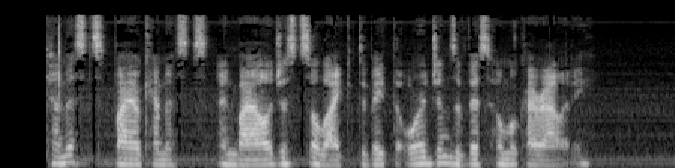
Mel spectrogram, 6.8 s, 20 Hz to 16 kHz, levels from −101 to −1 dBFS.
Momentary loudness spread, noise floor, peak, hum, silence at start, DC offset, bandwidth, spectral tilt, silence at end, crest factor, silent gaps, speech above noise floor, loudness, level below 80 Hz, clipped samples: 11 LU; -65 dBFS; -6 dBFS; none; 0.45 s; under 0.1%; 11.5 kHz; -3 dB/octave; 0.85 s; 20 dB; none; 40 dB; -24 LUFS; -60 dBFS; under 0.1%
